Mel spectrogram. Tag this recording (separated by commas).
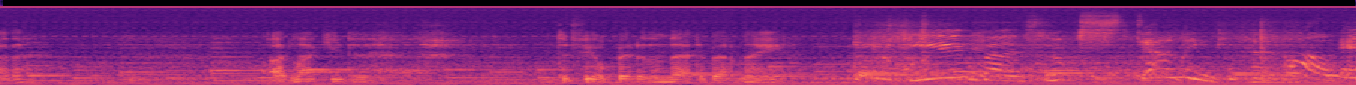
Music, Speech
